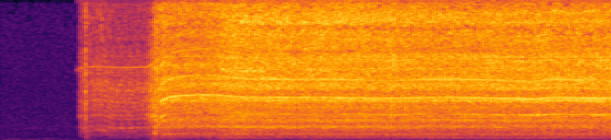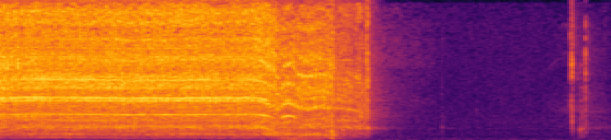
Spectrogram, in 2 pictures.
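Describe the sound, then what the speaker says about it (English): A Milwaukee drill with a hole saw cuts through PVC: one loud, steady high-pitched whine that holds for about five seconds, then stops abruptly, with a faint click afterward. "Let's see if we drill straight on or if there's a difference."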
